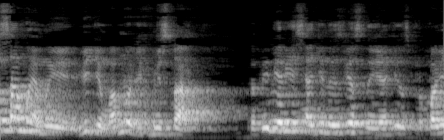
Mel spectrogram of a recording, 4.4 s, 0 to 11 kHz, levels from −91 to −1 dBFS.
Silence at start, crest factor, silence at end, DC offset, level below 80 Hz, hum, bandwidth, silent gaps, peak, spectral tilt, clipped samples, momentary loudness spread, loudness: 0 s; 16 dB; 0 s; under 0.1%; -68 dBFS; none; 9.2 kHz; none; -2 dBFS; -6.5 dB/octave; under 0.1%; 8 LU; -19 LUFS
